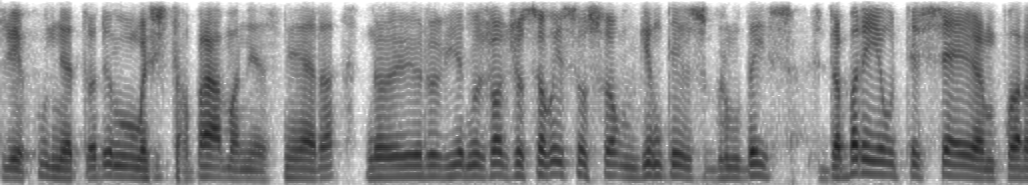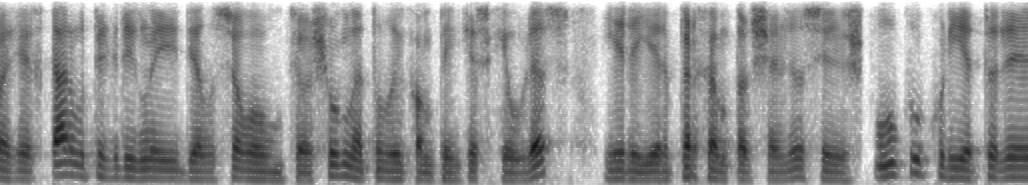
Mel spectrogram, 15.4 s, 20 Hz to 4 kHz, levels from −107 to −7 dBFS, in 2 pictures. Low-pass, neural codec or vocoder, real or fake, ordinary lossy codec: 3.6 kHz; codec, 24 kHz, 1 kbps, SNAC; fake; Opus, 16 kbps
